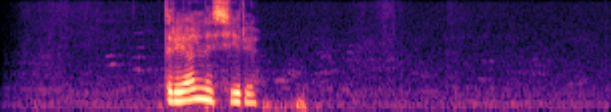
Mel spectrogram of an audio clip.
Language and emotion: Russian, neutral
